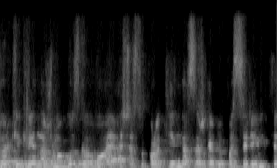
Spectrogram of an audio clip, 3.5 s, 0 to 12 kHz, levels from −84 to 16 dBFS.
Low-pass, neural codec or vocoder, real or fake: 10.8 kHz; none; real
